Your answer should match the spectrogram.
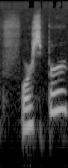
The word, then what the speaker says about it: Forsberg: and I said just say it he's like forsberg I said okay cool cuz I didn't know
